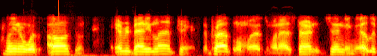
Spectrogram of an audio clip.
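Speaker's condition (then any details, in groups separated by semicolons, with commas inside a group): Cerebral palsy; confined to wheelchair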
